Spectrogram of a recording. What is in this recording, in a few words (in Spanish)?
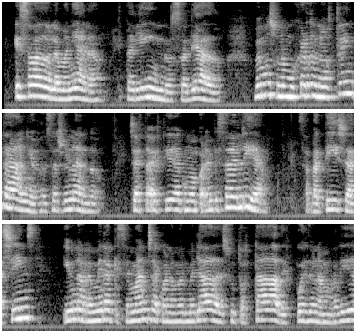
Mujeres; Casting Impulse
